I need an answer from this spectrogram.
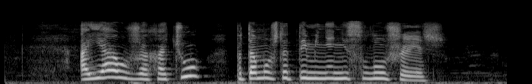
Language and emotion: Russian, angry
